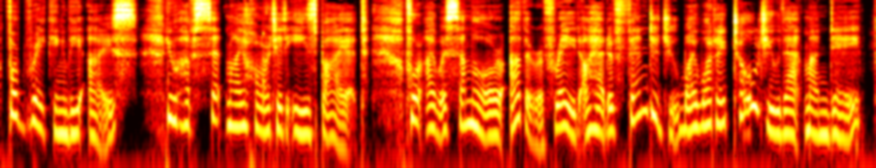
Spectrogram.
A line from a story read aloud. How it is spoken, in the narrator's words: cried Lucy, warmly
